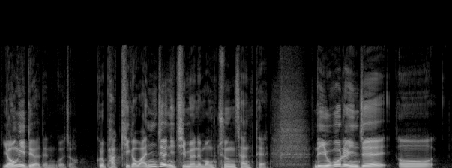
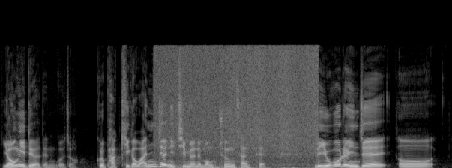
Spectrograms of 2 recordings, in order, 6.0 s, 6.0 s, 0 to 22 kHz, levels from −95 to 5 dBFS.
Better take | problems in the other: first | hiss; noticeable; from 2 to 4.5 s; 10 dB below the speech

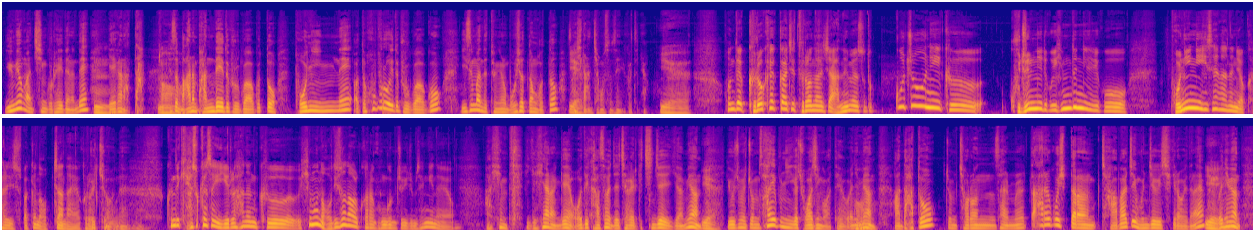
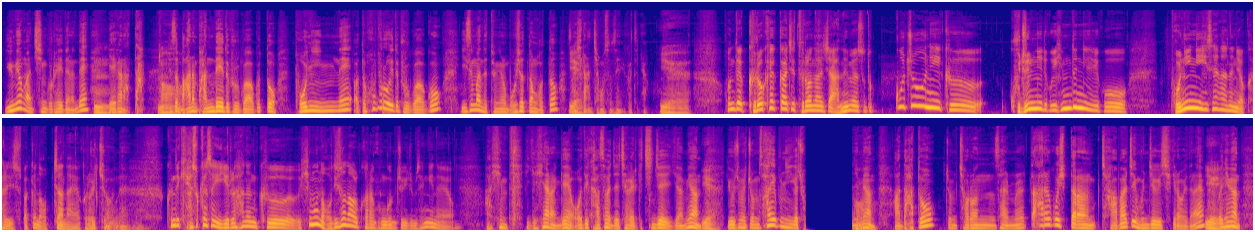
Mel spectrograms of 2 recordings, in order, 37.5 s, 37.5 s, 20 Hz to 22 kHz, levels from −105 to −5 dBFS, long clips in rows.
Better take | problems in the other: first | audio cutting out; at 31 s for 0.5 s

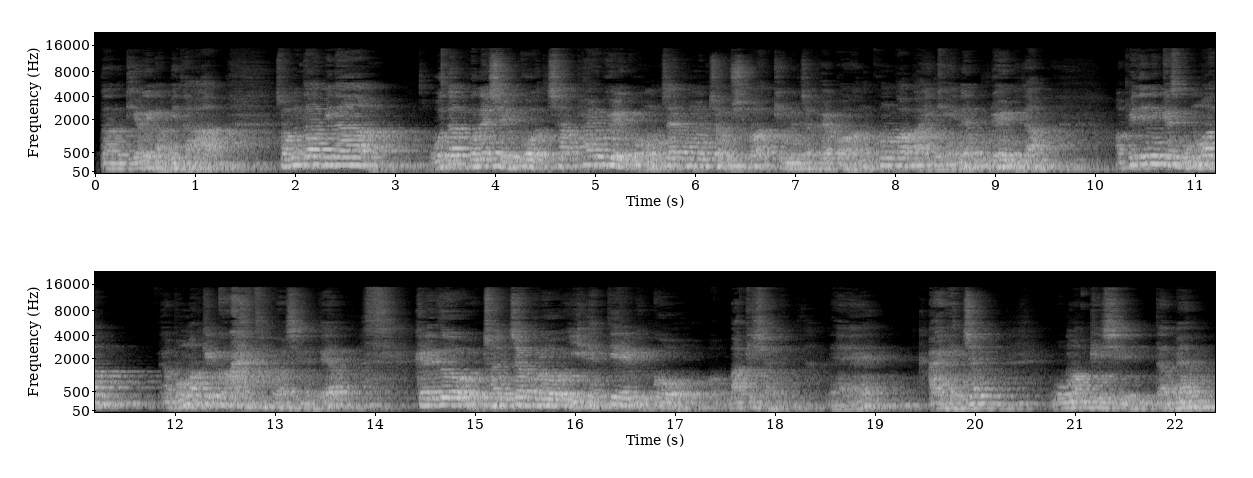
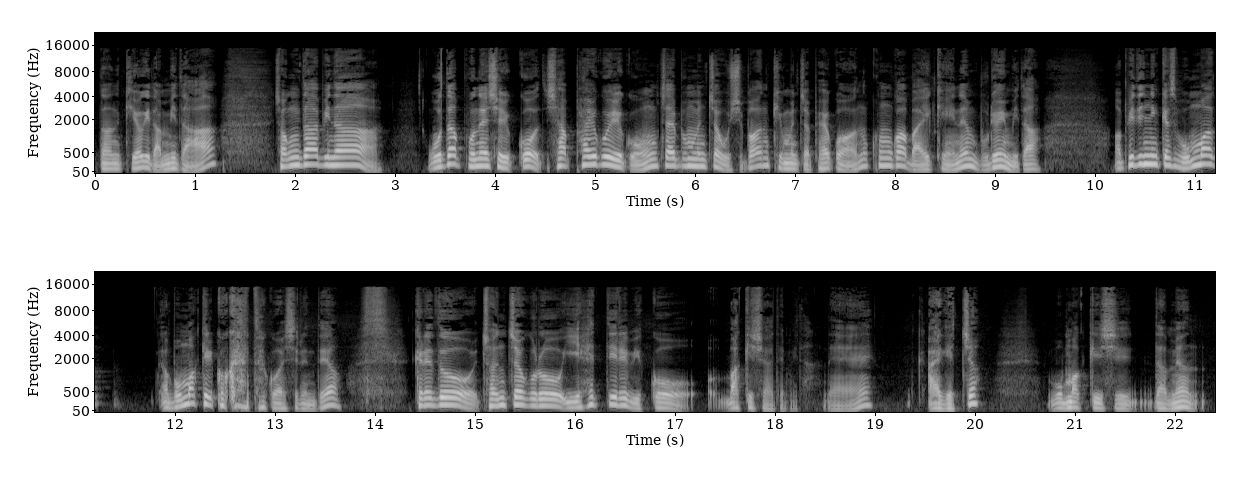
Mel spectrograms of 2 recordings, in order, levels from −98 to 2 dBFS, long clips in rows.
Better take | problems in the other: second | off-mic speech; far // room echo; strong; dies away in 1.5 s

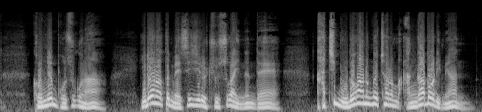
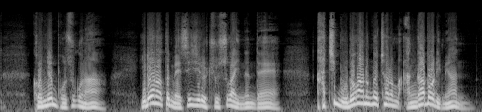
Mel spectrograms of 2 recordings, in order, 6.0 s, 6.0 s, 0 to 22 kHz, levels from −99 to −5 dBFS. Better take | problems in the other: neither | distortion; slight; 7% of the sound clipped; the same in both

